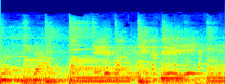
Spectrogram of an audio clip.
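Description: Armenian pop band playing live: a guitar plays over sustained low bass-guitar notes.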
